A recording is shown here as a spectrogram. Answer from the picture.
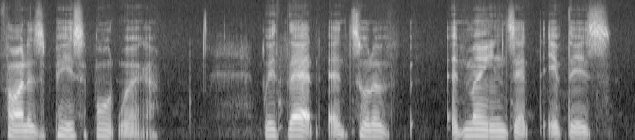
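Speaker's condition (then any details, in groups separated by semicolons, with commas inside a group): Cerebral palsy; cerebral palsy from birth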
